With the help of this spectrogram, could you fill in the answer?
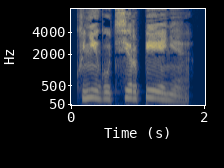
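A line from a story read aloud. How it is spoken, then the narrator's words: Angry bark. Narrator (Russian): Гневно рявкнул белобрысый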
